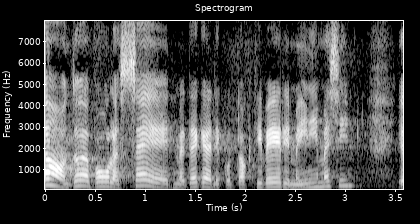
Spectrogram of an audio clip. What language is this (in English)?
Estonian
